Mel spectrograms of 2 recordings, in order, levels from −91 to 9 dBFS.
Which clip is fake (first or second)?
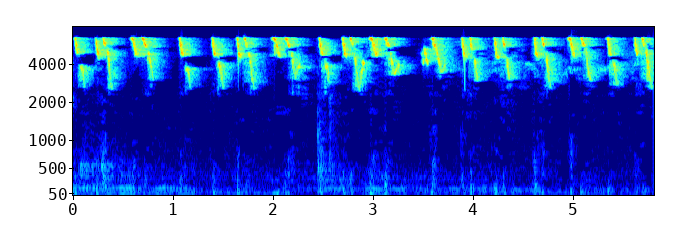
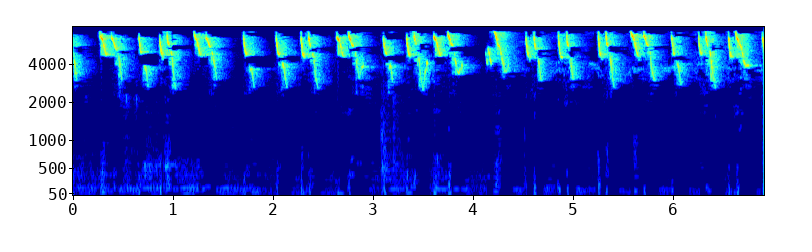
first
